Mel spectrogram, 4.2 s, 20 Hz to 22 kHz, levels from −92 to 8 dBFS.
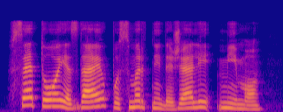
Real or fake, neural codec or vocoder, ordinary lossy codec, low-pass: fake; vocoder, 22.05 kHz, 80 mel bands, WaveNeXt; Opus, 64 kbps; 9.9 kHz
